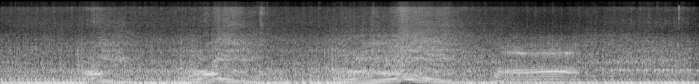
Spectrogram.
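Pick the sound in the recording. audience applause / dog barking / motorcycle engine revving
motorcycle engine revving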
